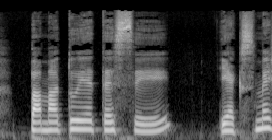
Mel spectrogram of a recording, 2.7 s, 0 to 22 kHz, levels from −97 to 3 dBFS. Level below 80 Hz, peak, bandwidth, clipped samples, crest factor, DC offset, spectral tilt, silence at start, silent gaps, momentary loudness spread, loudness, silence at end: -48 dBFS; -2 dBFS; 17 kHz; under 0.1%; 18 dB; under 0.1%; -3.5 dB/octave; 0.3 s; none; 8 LU; -19 LUFS; 0 s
